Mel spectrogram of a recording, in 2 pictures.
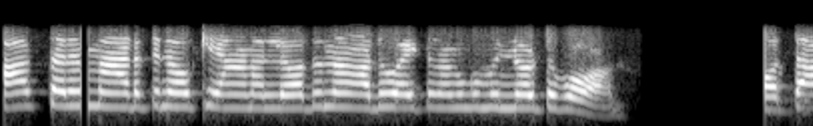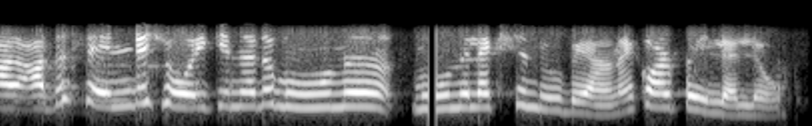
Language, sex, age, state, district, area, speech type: Malayalam, female, 18-30, Kerala, Pathanamthitta, rural, conversation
